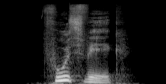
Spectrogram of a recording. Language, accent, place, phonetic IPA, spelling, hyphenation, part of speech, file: German, Germany, Berlin, [ˈfuːsˌveːk], Fußweg, Fuß‧weg, noun, De-Fußweg.ogg
- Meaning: 1. footway 2. footpath (paved or unpaved)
